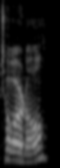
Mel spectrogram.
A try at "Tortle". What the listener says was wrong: You keep saying it wrong. Tortle. You keep like mixing the letters around.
